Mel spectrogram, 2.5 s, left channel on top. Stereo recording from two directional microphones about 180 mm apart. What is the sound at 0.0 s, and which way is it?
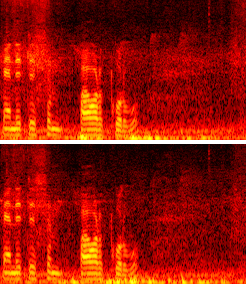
Speech, centre (ahead or behind).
